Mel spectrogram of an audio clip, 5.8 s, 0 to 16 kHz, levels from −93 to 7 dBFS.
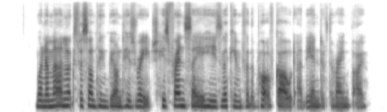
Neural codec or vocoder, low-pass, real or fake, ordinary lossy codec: codec, 44.1 kHz, 7.8 kbps, DAC; 14.4 kHz; fake; AAC, 96 kbps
